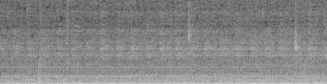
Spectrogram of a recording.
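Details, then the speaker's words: Traeger pellet grill after control board replacement and rewiring; orange wire had been touching the fan, now freed. Steady low hum with fan and auger running smoothly, no knocks or scraping: normal running. "now the fence is free and it operates way it's supposed to"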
